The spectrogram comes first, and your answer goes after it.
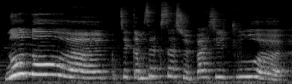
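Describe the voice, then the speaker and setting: A woman imitating a pushy female call-center scammer, with a high, insistent, condescending voice. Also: animated, moderate pace, dark tone, roomy sound, soft background music.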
